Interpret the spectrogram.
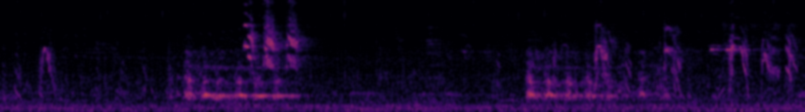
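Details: Many Indian ringneck parakeets gathered on a balcony. Two bursts of harsh, shrill screeching calls rise high and break off, one at about two to four seconds and another from six and a half seconds on. Steady low background rumble throughout.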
